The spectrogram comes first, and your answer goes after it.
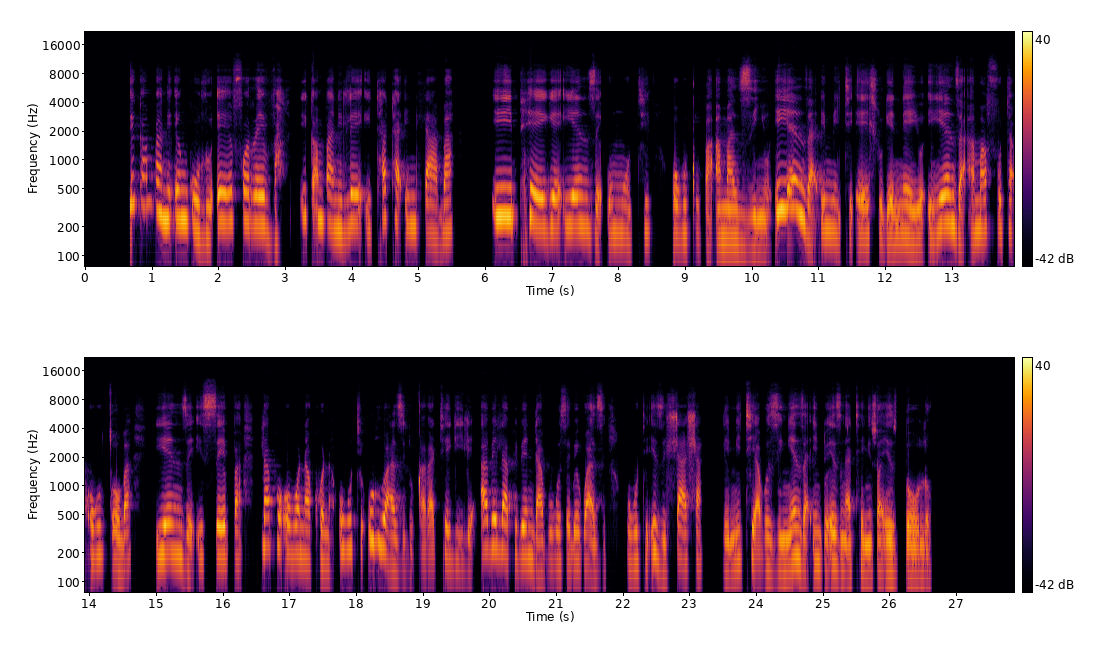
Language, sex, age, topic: North Ndebele, male, 36-49, health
